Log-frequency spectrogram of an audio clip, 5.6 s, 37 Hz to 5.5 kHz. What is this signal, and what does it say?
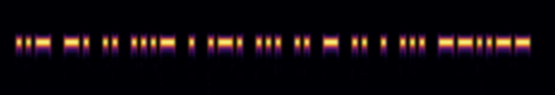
Morse code, heard as a keyed tone, about 25 wpm, 600 Hz. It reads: UNIVERSITIES,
